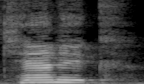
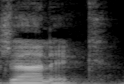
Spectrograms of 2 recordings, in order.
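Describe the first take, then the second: First: The word begins with a hard k sound. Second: The word begins with a soft j sound. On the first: This is how English speakers say it. "in English pronounced Canik" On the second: This is how it is said in Turkey. "they pronounce it Janik"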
